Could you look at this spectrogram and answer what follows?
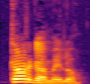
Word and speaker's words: cárgamelo: The first one is pronounced escríbaselo. The second, póngasela. The last, cárgamelo.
